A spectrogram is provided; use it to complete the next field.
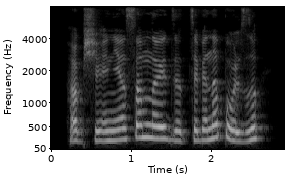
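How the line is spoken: Smirking snort. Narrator (Russian): хмыкнул Фрей

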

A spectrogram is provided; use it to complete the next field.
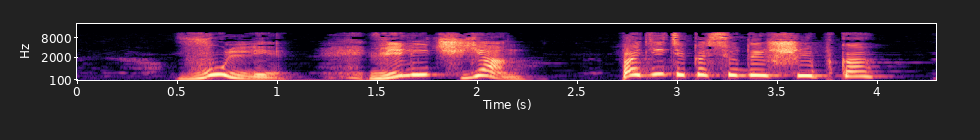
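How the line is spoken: Yelling. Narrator (Russian): завопила

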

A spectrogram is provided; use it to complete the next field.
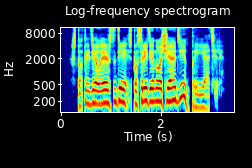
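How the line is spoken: Growling. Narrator (Russian): прорычал

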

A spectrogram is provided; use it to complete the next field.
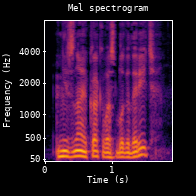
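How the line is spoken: Mumbled. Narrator (Russian): пробормотал Берил

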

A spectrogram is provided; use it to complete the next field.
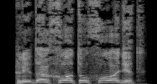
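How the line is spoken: Shouted from above. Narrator (Russian): крикнули сверху

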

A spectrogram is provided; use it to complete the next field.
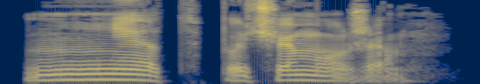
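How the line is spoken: Sudden drawl. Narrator (Russian): Вдруг протянул викинг

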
